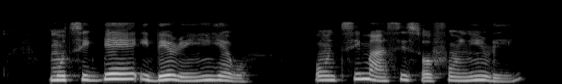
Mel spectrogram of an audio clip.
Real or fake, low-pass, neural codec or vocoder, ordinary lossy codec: fake; 7.2 kHz; codec, 16 kHz, 6 kbps, DAC; none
